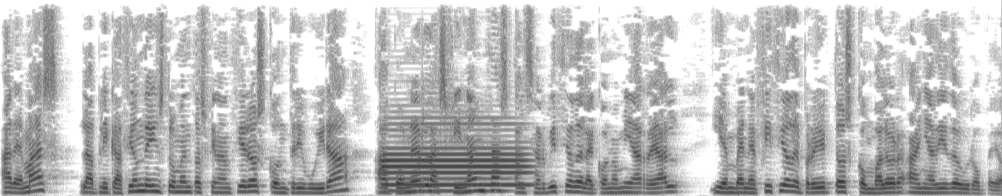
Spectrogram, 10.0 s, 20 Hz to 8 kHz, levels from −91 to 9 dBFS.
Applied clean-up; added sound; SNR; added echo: classical method log-MMSE.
